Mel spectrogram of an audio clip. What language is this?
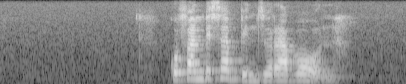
Tsonga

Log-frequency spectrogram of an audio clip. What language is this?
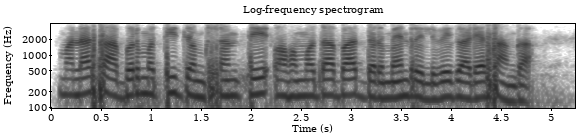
Marathi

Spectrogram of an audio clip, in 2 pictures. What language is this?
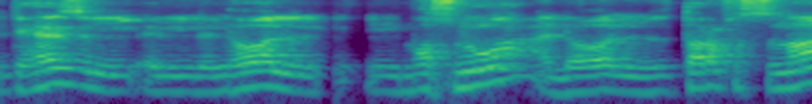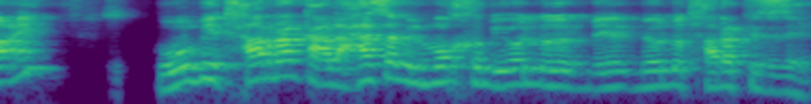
Arabic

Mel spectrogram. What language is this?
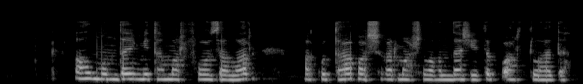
Kazakh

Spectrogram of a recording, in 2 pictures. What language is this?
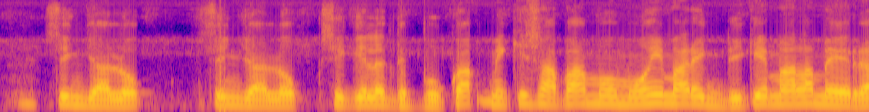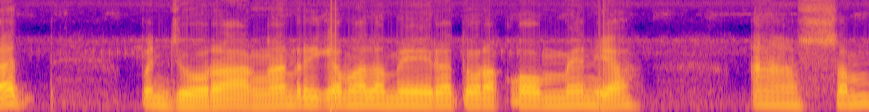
Indonesian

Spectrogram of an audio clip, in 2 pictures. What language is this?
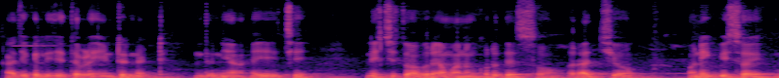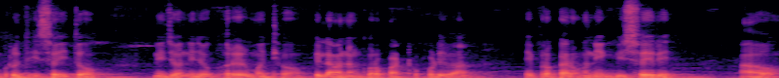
Odia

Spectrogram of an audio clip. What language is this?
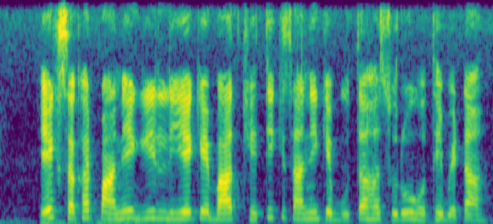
Chhattisgarhi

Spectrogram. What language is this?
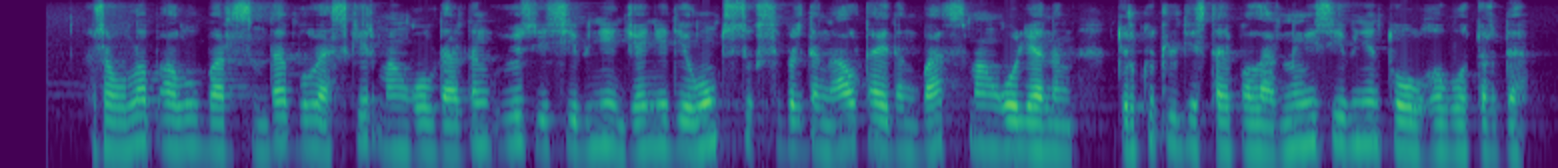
Kazakh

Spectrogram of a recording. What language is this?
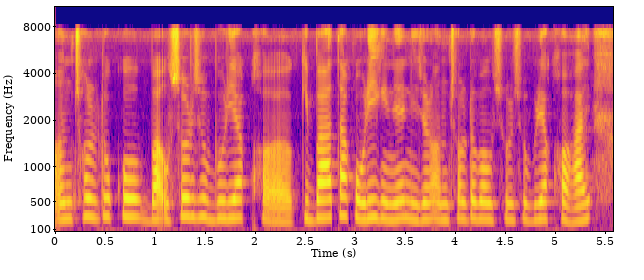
Assamese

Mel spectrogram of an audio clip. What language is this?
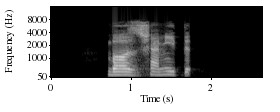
Persian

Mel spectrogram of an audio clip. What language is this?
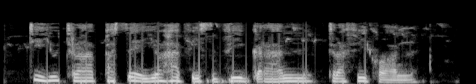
Esperanto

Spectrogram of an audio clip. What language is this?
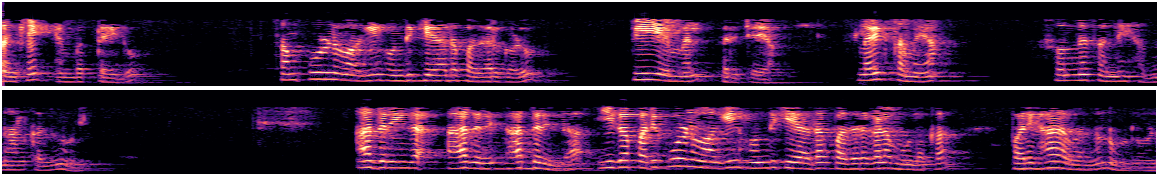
Kannada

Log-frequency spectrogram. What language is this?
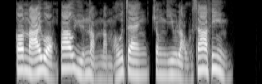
Cantonese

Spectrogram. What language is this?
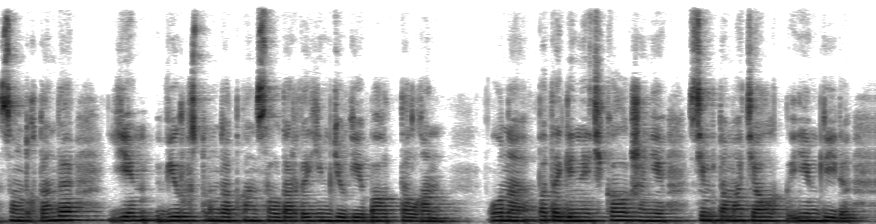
Kazakh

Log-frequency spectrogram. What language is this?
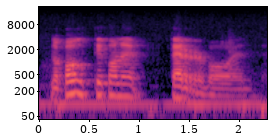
Finnish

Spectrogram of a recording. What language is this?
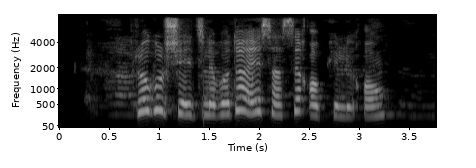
Georgian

